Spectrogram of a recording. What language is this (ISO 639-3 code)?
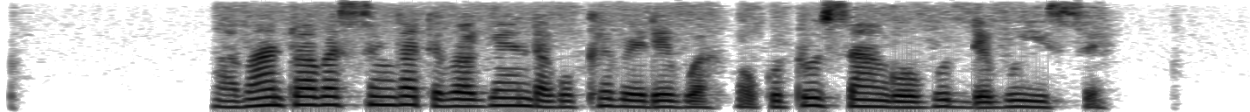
lug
